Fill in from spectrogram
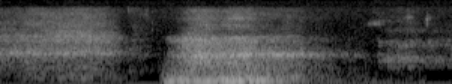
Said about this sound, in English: I'm yawning, bro.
